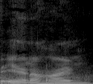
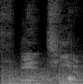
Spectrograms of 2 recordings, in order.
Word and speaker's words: Antietam: Ghost of Anaheim, hosted by 4th New Jersey. Yep. Sure. We'll call it that. Anaheim. Antietam.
